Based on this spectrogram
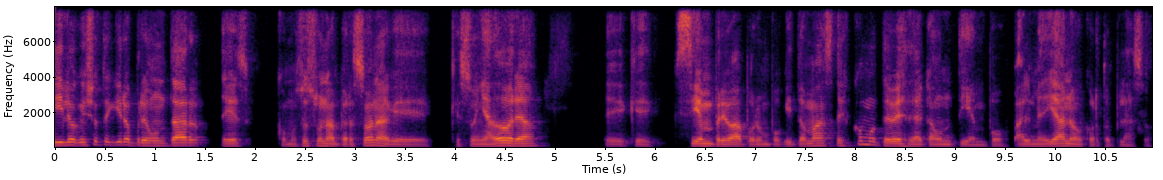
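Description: In an ordinary speaking voice, a man at medium pitch speaks with lively intonation against a quiet background. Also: fairly slow pace. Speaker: podcast co-host. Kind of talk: casual interview chat.

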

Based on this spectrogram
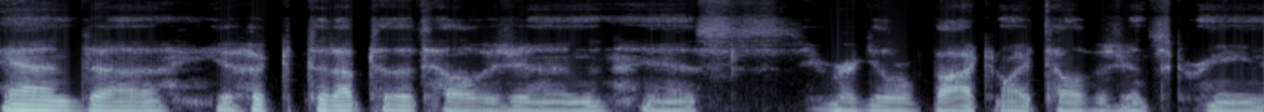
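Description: Somewhat breathy, a man speaks at a fairly low pitch in a dry, close sound with no echo. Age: 60s. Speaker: podcast host. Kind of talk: solo podcast monologue. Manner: halting, many fillers.

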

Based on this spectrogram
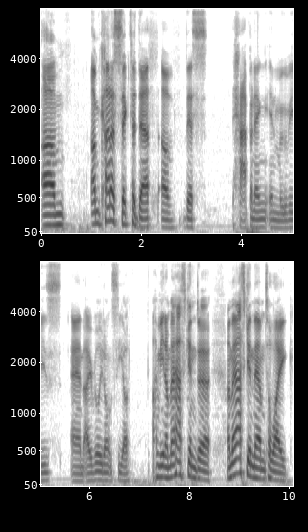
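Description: A man's fairly low, bright and sharp voice with lively intonation at a moderate pace, in a very clean recording with a silent background. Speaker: podcast host. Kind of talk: casual chat.

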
